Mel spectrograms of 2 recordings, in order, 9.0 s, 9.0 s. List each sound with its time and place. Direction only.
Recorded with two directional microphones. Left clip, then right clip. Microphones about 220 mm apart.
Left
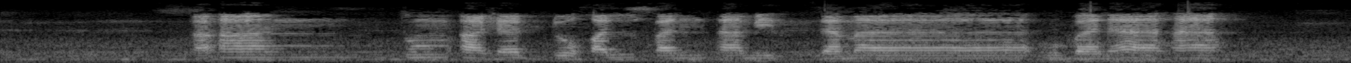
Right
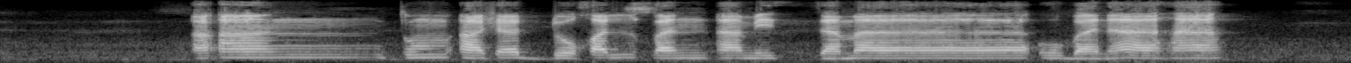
1.3 s speech: 50° right (ahead or behind)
